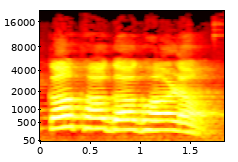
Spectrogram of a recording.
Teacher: इसका जो उच्चारण स्थान है मतलब ये कहां से निकल रहे हैं कंठ से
